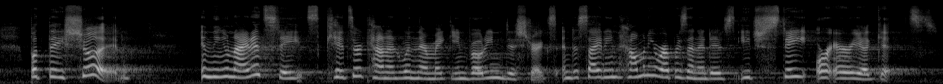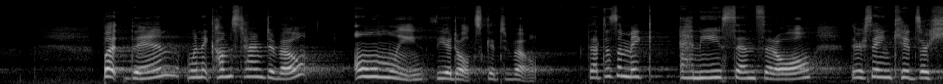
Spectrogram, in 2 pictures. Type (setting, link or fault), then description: setting, large echoing room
